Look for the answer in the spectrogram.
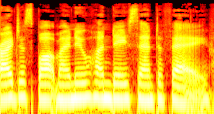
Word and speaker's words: Hyundai: It's Hyundai, I'm just saying. – Hyundai? – I did a commercial, and they told me it's Hyundai. It rhymes with Sunday.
